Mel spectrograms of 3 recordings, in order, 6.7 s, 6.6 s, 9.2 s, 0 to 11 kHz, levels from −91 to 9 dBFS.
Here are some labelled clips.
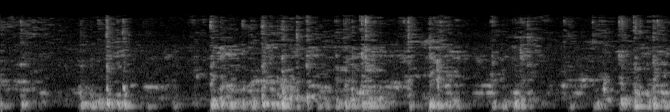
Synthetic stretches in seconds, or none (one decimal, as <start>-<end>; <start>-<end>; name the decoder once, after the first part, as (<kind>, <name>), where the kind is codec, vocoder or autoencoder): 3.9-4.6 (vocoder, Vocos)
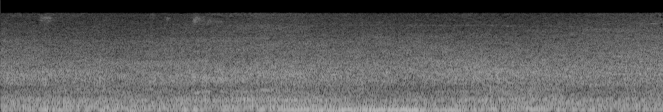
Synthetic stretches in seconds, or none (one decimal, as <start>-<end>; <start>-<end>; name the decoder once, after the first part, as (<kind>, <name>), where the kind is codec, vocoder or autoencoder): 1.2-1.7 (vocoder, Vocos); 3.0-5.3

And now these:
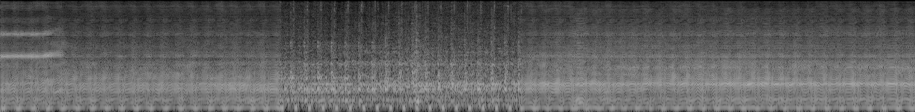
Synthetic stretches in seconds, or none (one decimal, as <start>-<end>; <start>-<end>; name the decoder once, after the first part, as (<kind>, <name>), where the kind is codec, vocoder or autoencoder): 0.0-2.8 (vocoder, Vocos); 5.2-9.2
